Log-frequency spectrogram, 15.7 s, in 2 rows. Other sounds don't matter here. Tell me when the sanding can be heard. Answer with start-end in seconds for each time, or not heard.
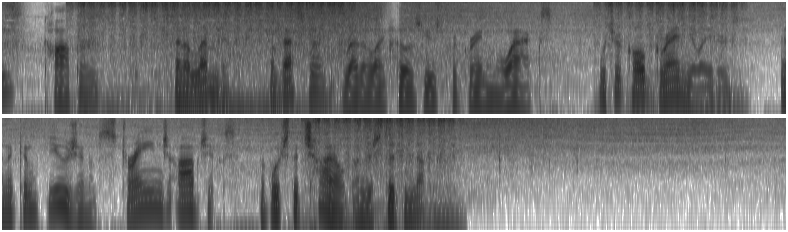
0.6-3.6, 5.9-7.5, 10.8-12.5.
